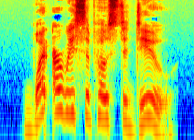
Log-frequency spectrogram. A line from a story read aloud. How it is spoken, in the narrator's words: shouted the girl with the wild hair angrily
